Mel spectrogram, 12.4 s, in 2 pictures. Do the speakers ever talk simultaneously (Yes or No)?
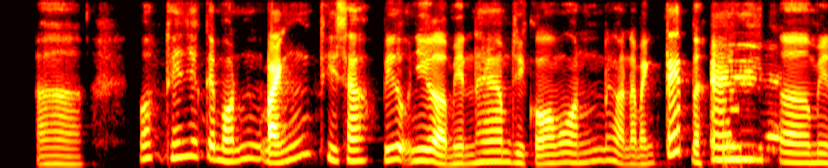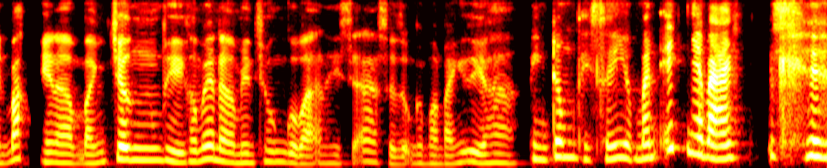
No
